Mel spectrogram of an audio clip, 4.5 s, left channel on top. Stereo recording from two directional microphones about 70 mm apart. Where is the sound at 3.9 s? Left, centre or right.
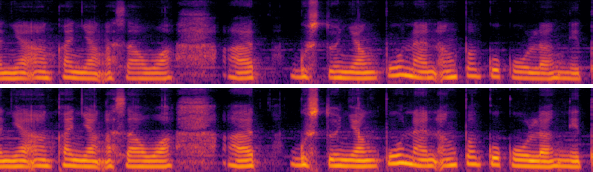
Right.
